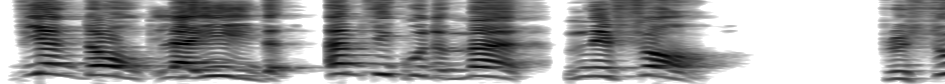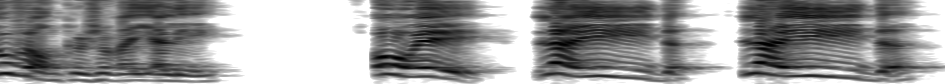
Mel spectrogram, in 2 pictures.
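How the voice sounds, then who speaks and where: A woman's voice: medium pitch, big pitch swings, moderate pace, a bit bright. A woman voicing a drunk, crying woman who calls and pleads with slurred, whining words. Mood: pleading. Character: drunk weepy woman stuck on a staircase.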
